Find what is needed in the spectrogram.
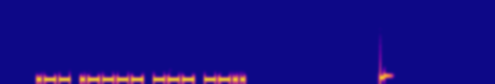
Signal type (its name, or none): Morse code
